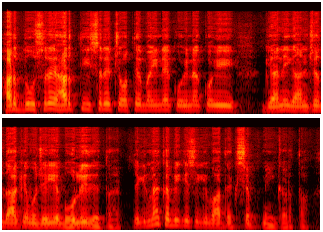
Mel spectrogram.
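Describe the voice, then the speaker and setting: A man's voice: on the high side, fast talker, a little mellow. A man telling a fable as a motivational speaker, emphatic, mixing English phrases into his talk. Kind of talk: motivational storytelling.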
